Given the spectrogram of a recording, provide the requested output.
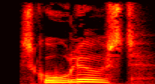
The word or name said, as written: skoleost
